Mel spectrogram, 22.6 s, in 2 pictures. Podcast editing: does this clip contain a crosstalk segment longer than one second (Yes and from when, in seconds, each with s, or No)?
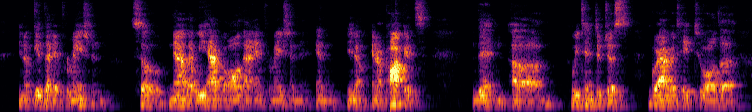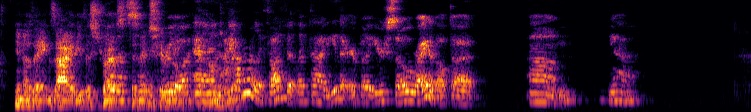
Yes, from 12.8 s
